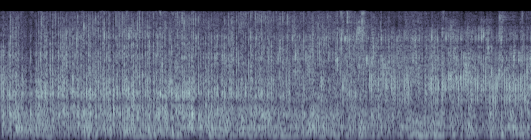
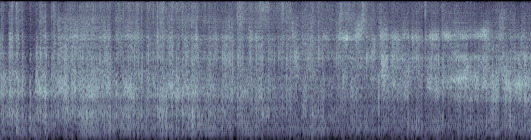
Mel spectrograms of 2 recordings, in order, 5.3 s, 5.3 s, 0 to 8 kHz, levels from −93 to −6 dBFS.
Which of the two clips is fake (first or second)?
second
